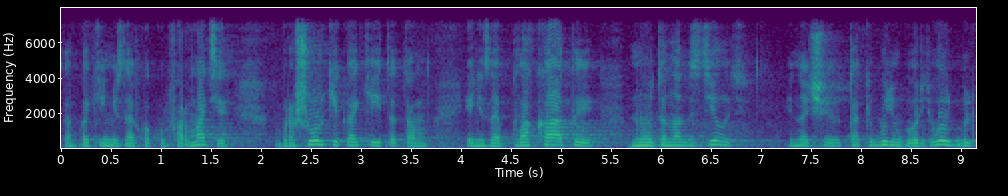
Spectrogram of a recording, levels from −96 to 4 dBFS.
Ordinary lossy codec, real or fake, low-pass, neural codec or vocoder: none; real; 7.2 kHz; none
